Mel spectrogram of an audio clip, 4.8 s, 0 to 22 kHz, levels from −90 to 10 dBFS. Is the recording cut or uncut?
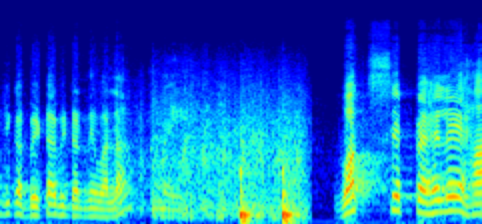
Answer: cut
